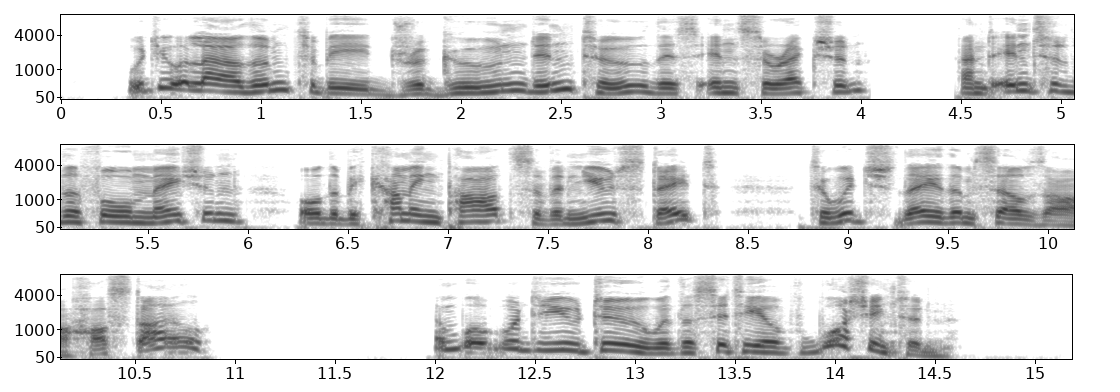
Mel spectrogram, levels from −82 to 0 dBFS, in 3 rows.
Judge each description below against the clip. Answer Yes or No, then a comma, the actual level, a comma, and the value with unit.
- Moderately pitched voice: Yes, medium, 170 Hz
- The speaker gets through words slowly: No, average, 155 wpm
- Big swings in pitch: Yes, wide, 5.8 semitones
